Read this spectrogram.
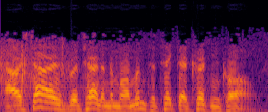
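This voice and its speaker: Old-time radio announcer guy, husky, medium pitch, tinny narrow recording. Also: animated, a little fast. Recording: thin, phone-like 1940s radio recording.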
